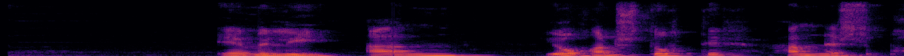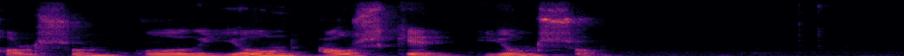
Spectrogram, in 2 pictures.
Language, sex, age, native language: Icelandic, male, 30-39, Icelandic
